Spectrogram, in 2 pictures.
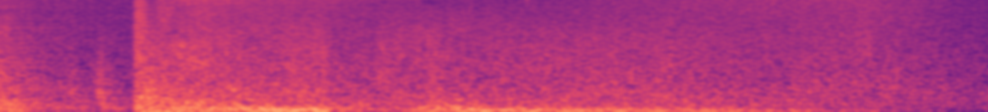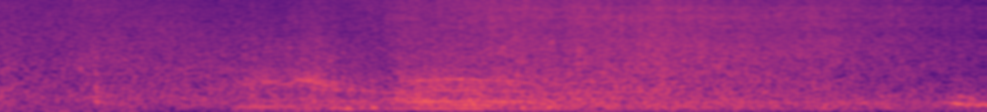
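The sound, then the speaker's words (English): A car veers from the road, after a deer appears in its headlights, and plunges deep into an icy river with a sudden heavy splash, followed by loud churning, rushing water that gradually settles into a quieter, muffled gurgle and bubbling. “Suddenly, a deer is in the headlights, and Andrew grabs the wheel, veering them from the road and deep into an icy river.”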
